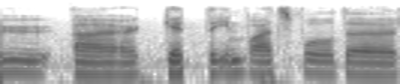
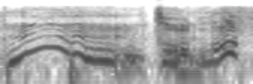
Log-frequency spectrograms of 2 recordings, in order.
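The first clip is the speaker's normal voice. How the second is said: very high, swooping cartoon dog voice, drawn-out "Mm"; 13 semitones higher, 3 dB louder than usual. Imitating a map app's voice giving directions: Scooby-Doo voice. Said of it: "I had it on, um, uh, Scooby-Doo".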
